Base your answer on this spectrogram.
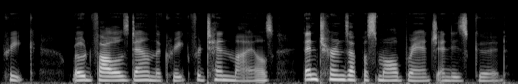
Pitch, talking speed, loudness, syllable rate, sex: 185 Hz, 195 wpm, -19 LUFS, 4.5 syllables/s, female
